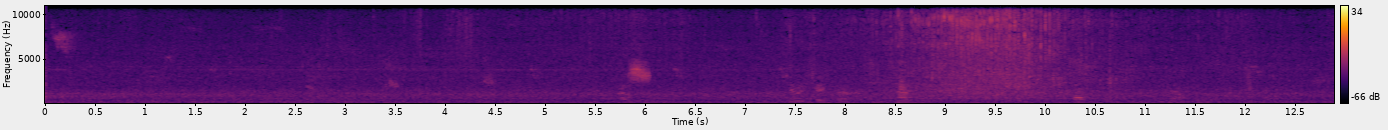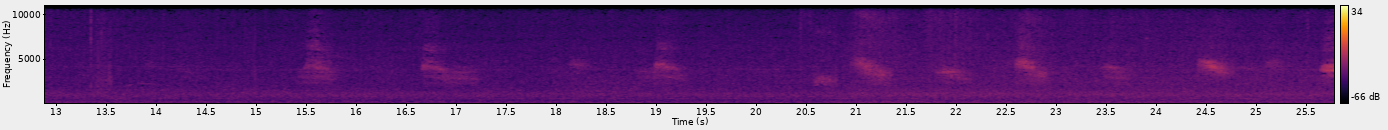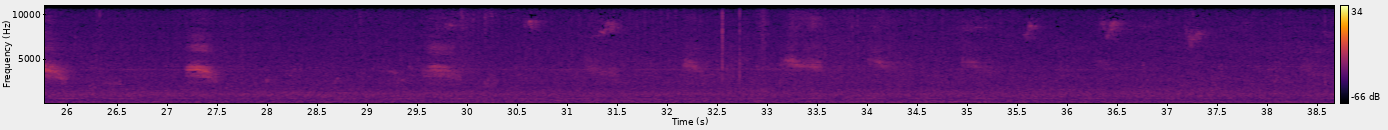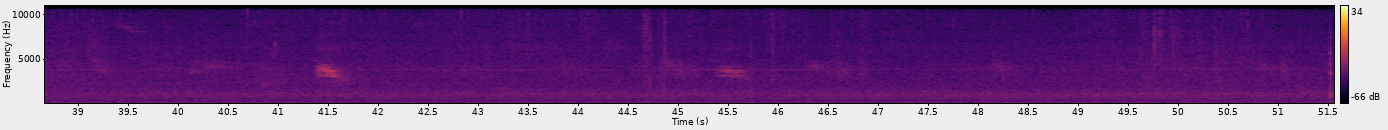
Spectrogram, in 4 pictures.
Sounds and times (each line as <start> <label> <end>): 7.2 Bicycle Passes 13.5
